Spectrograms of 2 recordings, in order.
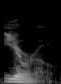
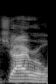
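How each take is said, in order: First: The word begins without any G sound. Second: The word begins with a hard G sound. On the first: The speaker calls it right. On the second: The speaker calls it wrong.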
